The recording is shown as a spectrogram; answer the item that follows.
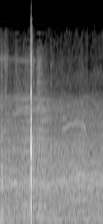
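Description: A single sharp crack of a cricket bat striking a fast delivery, about half a second in, over steady stadium crowd noise. It is the sound of a clean, well-timed hit that goes for four.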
